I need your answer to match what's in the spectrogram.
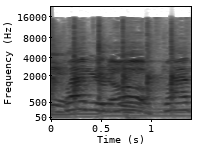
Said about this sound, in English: Clap it up.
